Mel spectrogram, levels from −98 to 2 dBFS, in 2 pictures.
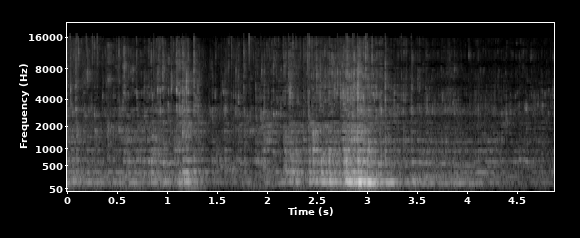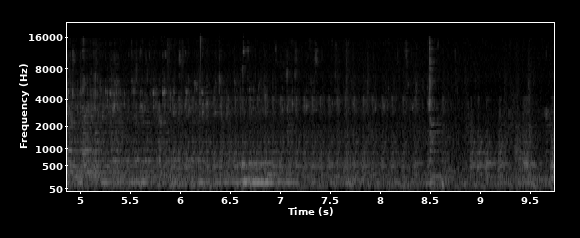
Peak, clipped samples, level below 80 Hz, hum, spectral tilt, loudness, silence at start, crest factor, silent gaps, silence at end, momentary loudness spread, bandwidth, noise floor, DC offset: -14 dBFS; under 0.1%; -76 dBFS; none; -6 dB/octave; -37 LUFS; 0 s; 26 dB; none; 2.8 s; 30 LU; 16.5 kHz; -69 dBFS; under 0.1%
